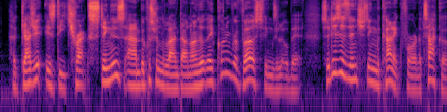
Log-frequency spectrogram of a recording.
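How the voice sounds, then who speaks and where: Young male gaming host, casual voice-over, mid pitch, cheeky asides. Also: a little mellow. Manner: chatty, joking asides, self-mocking. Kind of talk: casual game update rundown over gameplay.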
